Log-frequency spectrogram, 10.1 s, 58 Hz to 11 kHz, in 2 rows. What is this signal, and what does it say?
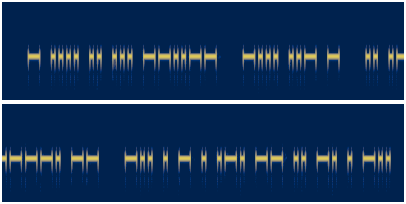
Morse code, heard as a keyed tone, about 25 wpm, 600 Hz. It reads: THIS, BUT I'M DETERMINED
